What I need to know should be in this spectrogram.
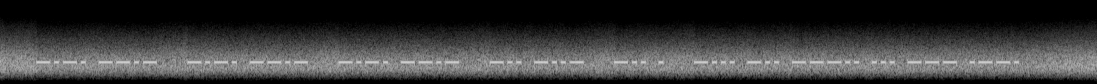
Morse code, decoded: CQ CQ CQ DX DE BD8SOP

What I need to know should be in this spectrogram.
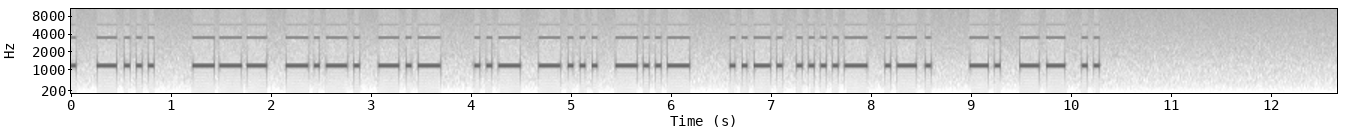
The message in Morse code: … OCK UBX F4R NMI

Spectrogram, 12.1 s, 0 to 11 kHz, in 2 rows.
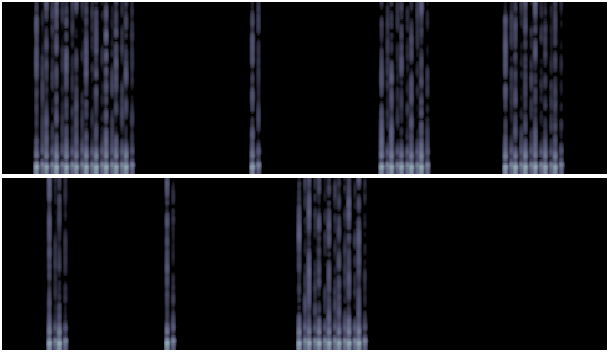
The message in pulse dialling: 0 1 5 6 2 1 7

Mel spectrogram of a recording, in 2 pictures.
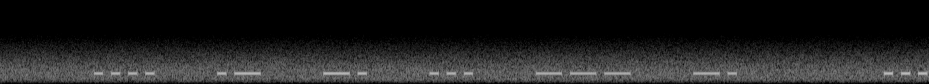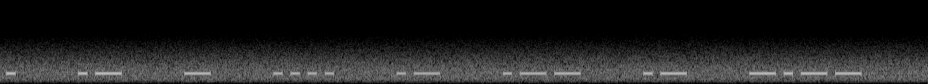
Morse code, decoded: HANSON HATHAWAY

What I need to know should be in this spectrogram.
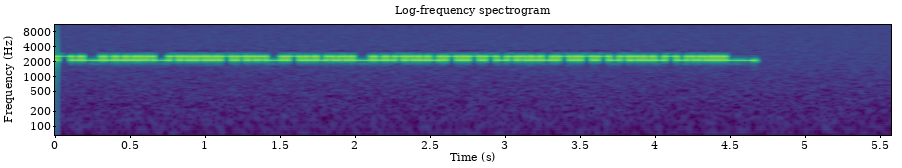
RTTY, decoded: … DE VE8Q 339 339 986

